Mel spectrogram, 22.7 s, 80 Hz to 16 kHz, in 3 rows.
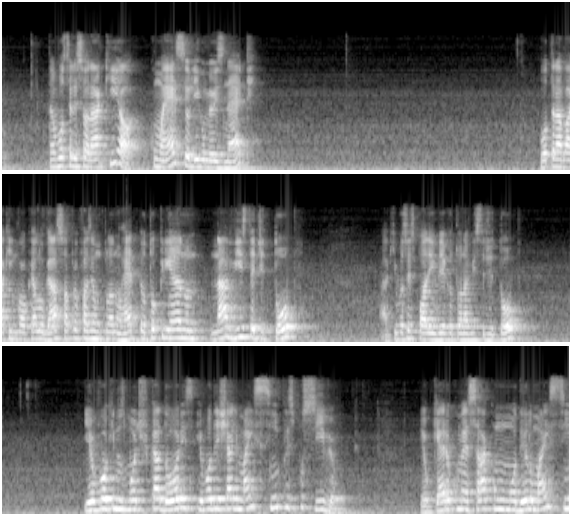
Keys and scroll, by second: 0.3 s.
